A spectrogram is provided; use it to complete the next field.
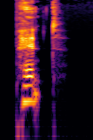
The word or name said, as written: PANTERNE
